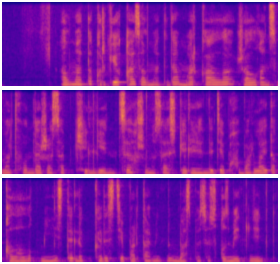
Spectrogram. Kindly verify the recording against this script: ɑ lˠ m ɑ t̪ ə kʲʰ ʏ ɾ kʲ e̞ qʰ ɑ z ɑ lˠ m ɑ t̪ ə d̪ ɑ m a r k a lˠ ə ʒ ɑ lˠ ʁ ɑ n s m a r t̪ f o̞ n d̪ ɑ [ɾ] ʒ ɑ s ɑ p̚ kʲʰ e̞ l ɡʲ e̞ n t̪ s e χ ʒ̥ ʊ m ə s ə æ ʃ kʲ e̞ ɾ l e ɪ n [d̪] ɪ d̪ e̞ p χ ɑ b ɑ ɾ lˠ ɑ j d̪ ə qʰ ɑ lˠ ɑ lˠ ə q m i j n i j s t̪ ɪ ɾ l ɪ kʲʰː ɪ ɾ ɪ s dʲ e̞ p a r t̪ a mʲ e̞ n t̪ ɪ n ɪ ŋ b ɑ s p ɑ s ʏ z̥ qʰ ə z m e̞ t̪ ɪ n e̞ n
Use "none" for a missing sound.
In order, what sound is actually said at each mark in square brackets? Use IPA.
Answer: ɾ, d̪

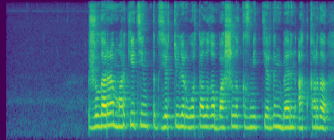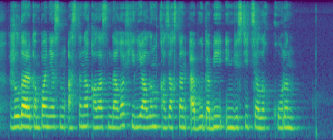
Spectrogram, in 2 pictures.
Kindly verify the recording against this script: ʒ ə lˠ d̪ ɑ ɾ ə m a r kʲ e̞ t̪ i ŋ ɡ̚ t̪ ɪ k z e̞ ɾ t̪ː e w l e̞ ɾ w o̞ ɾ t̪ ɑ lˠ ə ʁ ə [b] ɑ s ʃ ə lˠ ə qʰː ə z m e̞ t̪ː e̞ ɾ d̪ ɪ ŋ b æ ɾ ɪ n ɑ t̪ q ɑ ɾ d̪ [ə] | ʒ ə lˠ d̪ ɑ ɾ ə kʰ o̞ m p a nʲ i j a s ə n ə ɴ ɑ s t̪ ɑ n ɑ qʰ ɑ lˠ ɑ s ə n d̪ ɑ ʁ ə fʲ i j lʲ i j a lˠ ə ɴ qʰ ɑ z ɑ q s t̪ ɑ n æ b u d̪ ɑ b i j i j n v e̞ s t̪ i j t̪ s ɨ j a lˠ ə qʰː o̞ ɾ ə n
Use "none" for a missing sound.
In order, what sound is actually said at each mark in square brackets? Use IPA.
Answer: b, ə

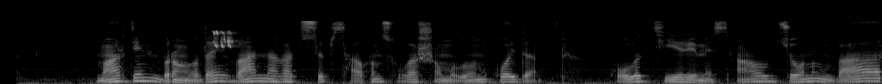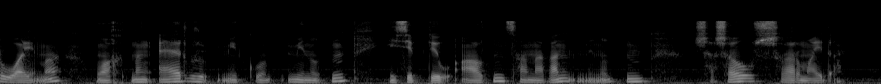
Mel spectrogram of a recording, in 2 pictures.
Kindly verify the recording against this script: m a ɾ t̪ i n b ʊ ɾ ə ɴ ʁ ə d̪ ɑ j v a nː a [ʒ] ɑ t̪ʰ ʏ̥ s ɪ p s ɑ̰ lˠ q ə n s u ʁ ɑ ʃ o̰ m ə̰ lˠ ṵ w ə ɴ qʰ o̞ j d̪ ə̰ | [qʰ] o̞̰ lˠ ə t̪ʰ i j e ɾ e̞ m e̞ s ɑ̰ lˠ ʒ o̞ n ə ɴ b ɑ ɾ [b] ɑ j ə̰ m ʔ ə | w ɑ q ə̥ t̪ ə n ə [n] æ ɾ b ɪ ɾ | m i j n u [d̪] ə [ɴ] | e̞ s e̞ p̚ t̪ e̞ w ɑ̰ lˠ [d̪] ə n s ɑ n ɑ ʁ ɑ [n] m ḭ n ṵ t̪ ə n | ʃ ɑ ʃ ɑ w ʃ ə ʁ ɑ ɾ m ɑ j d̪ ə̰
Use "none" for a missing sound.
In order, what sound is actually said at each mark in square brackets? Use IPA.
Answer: ʁ, qʰ, w, ɴ, t̪, n, t̪, n

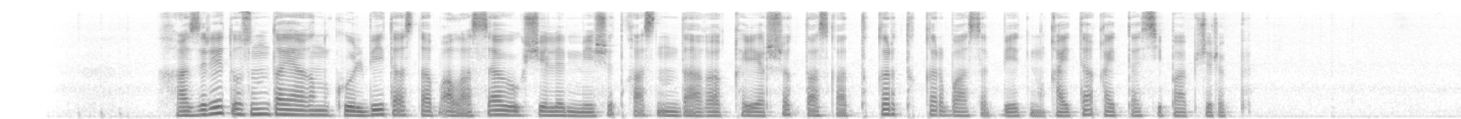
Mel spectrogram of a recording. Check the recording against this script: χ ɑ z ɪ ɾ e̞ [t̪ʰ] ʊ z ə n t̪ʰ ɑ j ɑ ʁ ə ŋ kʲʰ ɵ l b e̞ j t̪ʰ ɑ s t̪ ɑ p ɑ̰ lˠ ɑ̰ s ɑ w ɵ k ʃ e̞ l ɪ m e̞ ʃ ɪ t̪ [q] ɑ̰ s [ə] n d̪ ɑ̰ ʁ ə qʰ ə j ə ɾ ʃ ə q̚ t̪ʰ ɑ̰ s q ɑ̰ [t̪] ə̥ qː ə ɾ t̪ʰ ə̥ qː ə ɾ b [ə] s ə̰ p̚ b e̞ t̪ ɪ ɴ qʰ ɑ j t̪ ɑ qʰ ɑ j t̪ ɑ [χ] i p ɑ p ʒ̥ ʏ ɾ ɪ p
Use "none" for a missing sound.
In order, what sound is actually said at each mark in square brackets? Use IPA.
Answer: t̪, qʰ, ə, t̪ʰ, ɑ, s

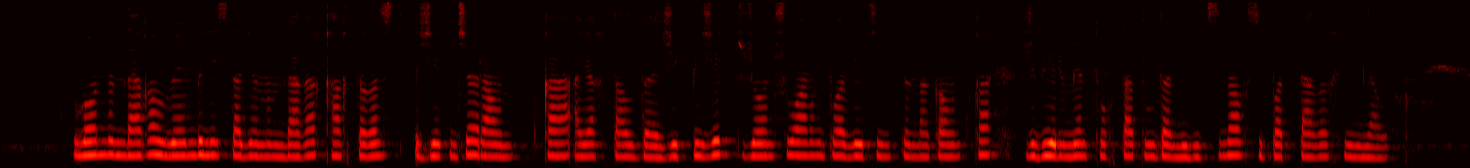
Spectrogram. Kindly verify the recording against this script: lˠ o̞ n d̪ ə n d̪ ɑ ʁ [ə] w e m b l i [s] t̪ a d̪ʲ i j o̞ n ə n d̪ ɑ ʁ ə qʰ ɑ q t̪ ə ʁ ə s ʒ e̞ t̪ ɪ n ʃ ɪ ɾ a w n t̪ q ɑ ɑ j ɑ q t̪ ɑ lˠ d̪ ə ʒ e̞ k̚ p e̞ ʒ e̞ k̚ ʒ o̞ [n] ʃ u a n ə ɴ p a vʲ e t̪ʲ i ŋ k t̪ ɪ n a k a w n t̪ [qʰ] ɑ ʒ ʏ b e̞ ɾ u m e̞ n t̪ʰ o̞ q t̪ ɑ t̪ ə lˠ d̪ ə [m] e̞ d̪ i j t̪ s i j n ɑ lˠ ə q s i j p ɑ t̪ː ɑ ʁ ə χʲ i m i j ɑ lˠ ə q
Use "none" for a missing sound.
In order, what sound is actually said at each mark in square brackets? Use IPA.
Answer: ə, s, n, q, m

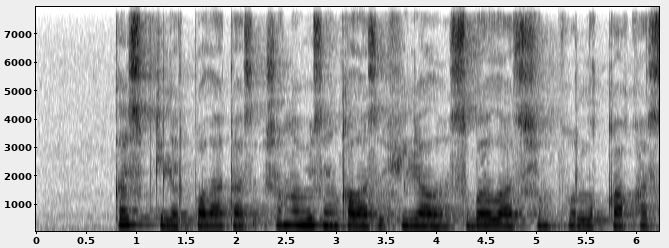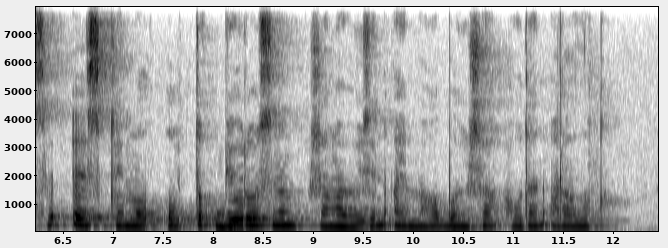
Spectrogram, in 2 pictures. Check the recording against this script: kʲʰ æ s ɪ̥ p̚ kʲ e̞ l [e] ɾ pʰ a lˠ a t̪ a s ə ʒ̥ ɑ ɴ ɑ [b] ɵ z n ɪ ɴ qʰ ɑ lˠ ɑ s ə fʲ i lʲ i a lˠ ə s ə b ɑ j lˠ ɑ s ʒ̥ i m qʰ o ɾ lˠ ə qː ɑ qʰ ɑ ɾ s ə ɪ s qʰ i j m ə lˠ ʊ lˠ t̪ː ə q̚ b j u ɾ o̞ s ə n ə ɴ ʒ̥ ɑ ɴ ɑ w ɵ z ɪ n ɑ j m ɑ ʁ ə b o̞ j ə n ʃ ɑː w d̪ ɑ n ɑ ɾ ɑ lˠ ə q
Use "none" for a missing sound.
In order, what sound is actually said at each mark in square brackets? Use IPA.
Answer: e, w

